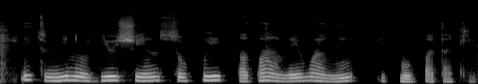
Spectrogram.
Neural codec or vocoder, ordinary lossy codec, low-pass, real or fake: autoencoder, 22.05 kHz, a latent of 192 numbers a frame, VITS, trained on one speaker; none; none; fake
